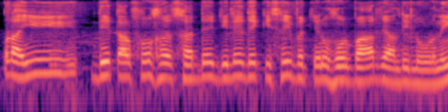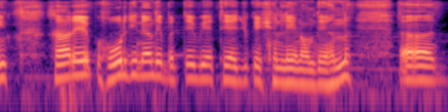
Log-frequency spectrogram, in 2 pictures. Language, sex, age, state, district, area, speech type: Punjabi, male, 30-45, Punjab, Fatehgarh Sahib, rural, spontaneous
